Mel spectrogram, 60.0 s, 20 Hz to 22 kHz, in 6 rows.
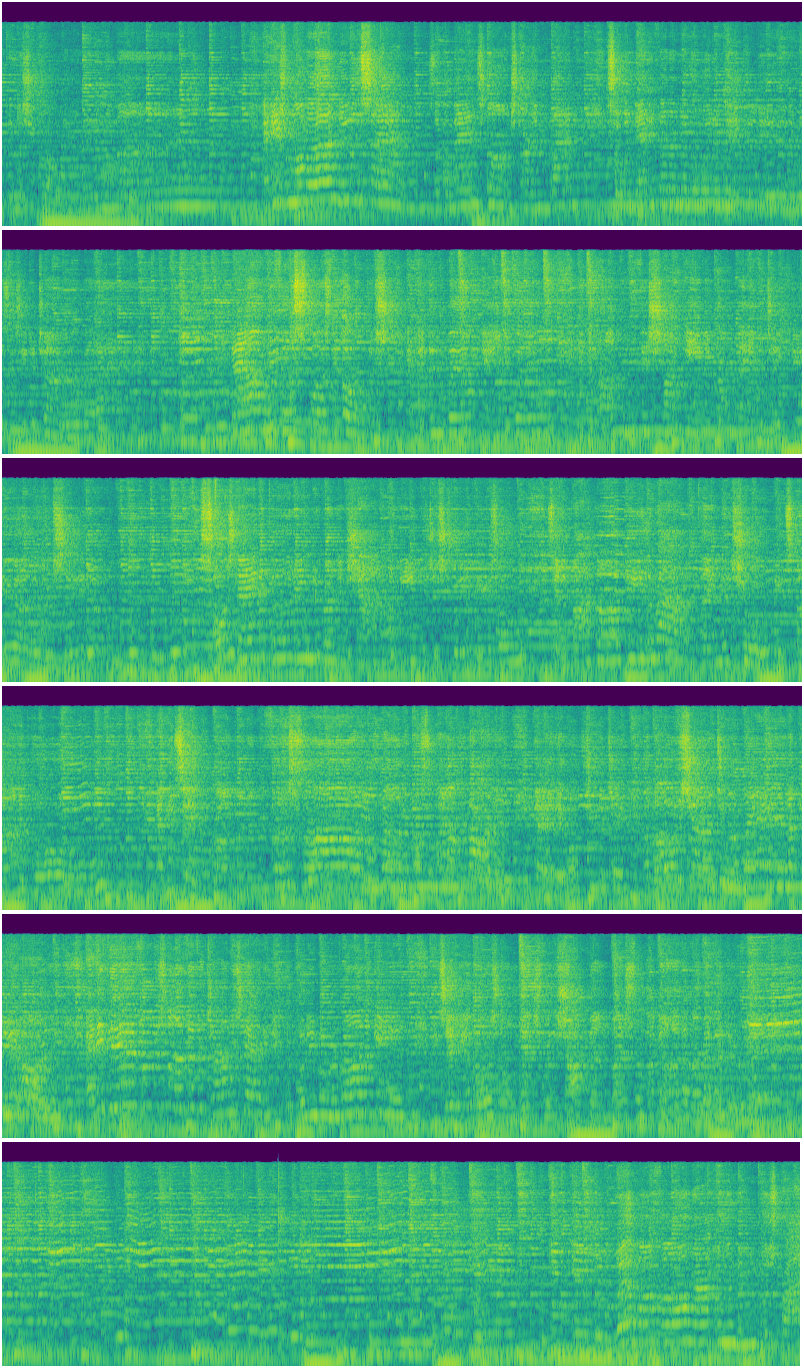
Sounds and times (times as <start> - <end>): Music: 0.0 - 59.9.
